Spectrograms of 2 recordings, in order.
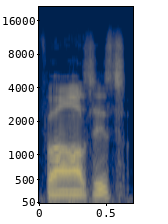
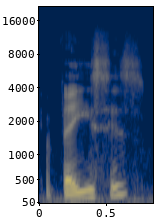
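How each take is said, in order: First: The word is said in a British accent. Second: The word is said in an American accent. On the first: "as I call them" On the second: "you guys call them va vases. Is that my American pronunciation?"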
